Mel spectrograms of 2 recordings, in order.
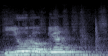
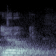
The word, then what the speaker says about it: European: similarly it might be european u this is you song again a consonant sound so i use i saw i met i don't use i meant an european i say i met a european this you should not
